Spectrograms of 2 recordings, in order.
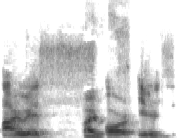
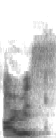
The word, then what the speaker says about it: İris: name properly sorry uh iris is in turkish iris in english pronunciation okay you can't tell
